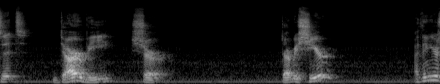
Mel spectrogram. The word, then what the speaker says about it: Derbyshire: Stuart Painter says, Jay, and he was talking about Derbyshire, as I was saying, but he says, pronounce it Derbyshire.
